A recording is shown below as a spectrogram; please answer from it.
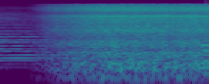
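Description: The last sustained chord of a logo jingle fades out; about half a second in, a steady rushing outdoor noise rises and holds.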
